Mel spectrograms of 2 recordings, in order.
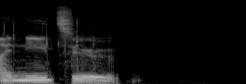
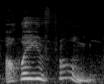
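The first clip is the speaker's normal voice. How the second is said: curious stranger. Retold or imitated. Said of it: "It was like".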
